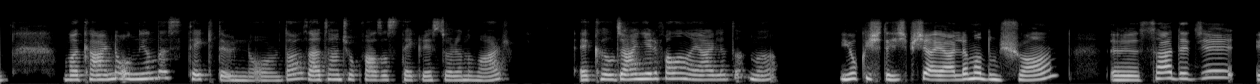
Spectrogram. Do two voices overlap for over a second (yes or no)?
no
